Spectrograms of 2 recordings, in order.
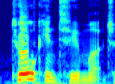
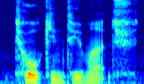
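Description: First: Talking too much, said much louder; louder repeat. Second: Said in the usual way. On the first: Real, not acted. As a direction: repeat it loud, with a blocked-up nose. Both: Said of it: "I'm getting a cold".

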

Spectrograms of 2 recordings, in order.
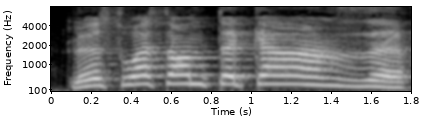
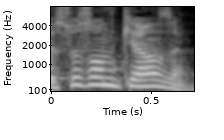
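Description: First: Slow, stretched number announcement; bingo caller. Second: Said in the usual way. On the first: Retold or imitated. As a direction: announce it to the whole hall, drawn out. Monsieur Loyal announces the number. (annonce traînante de monsieur Loyal)

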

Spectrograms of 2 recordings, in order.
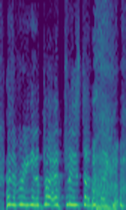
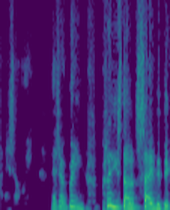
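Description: First: Cracking, much higher pleading voice with a laugh; voice breaking. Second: A whispered start, then a tense, higher plea; desperate hushed plea. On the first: To the security guard, begging with a cracking voice. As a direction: beg as if your voice is about to crack. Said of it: "voice is breaking". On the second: To the security guard, a hushed, pleading whisper. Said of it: "Like, properly, like". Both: Retold or imitated.

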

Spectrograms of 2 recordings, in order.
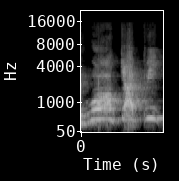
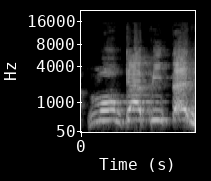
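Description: First: Put-on high shouted child's call; kid soldier shouting. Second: Put-on high, slow child's voice; kid soldier. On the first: Boy checkpoint chief calling out to the captain, high childish shout. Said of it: "on était mort de rire". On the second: Boy checkpoint chief addressing the captain, high slow childish voice. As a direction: imitate the young boy saluting the captain, pitched up high. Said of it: "ça m'a fait marrer".

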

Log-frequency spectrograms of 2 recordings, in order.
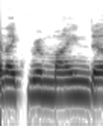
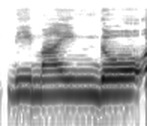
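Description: First: Said in the usual way. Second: Put-on Remindo slow with a slight Japanese accent. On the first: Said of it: "slightly Japanese accent". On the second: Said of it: "in, like, a Jap-, slightly Japanese accent".

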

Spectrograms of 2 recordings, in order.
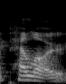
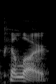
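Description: First: "pillow" said as "pellow"; West Australian "pillow". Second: Said in the usual way. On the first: Shown as a demonstration. Telling her co-host how people from W A talk, "pellow". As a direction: make the first vowel of "pillow" an e. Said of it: "people from W A, they say". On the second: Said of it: "instead of pillow".

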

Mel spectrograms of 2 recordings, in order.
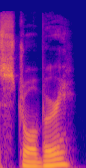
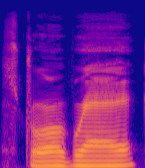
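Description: First: Said in the usual way. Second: Strawberry stretched very slowly, savoured; Strawberry drawled as if tasting it; drawn-out strawberry. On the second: Shown as a demonstration. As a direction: linger over each part of Strawberry. Savouring the word.

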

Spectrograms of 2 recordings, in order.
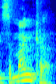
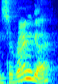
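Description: First: "Samanka" with M and NK, higher; mistaken word. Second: "Saranga" said high and loud, with NG; correct word for insects. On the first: Storyteller revealing his panicked mistake, clearly pronounced "Samanka". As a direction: demonstrate the slip "Samanka", middle syllable mank. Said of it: "I was saying". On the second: Storyteller giving the intended word, clearly pronounced "Saranga". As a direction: demonstrate "Saranga", middle syllable rang. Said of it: "instead of saying". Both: Shown as a demonstration.

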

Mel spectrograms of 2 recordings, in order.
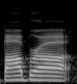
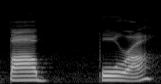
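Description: First: Said in the usual way. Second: Barbora drawn out as "bar-BOR-a"; effortful pronunciation. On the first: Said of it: "or Barbora". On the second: Shown as a demonstration. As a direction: slowly sound out Barbora, stretching the middle. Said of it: "You're trying".

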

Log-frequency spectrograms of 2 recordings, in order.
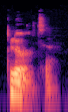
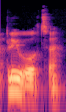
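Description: First: "Blaughter" as one squashed word; mock-careful "Blaughter", T sounded; mimicked mispronunciation. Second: "blue water" as two clear words; normal pronunciation. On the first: Co-host practising the speaker's version, mimicked "Blaughter". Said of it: "you sound like a, um, uh, Duolingo tape". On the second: Shown as a demonstration. Co-host showing how it's usually said, normal "blue water". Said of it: "You say, uh".

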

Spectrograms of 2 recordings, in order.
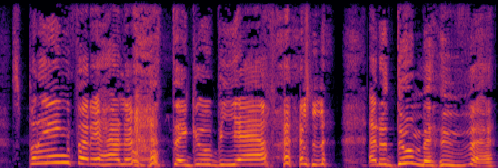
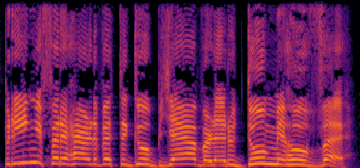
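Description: First: Loud, slow, mock dialect shout sliding into Stockholm; failed Hälsinge imitation. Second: Loud, slow, rough Hälsinge dialect yell; Hälsinge dialect shout. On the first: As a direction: try the Järvsö yell, lose it halfway. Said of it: "Nu blev det stockholmska". (misslyckad imitation av hälsingemål) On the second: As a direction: bellow it like an angry Järvsö farmer. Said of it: "imitera den här meningen som jag säger nu". (hälsingemål, argt vrål) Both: Shown as a demonstration.

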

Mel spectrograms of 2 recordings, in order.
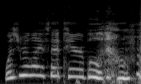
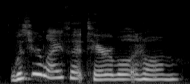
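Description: First: Pitched high and louder, hammed-up despair; mock-anguished mother. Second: Said in the usual way. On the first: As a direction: plead like a dramatic mom. Breaks into laughter reading. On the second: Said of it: "Okay. All right".

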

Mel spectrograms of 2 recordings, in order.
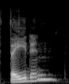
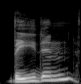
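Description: First: "Faden" said as FAY-den; long-a pronunciation. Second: "Faden" said as FEE-den; long-e pronunciation. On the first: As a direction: say "Faden" with an ay in the first syllable. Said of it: "I'm assuming it's Faden". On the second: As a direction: say "Faden" with a long ee in the first syllable. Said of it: "It's P H E D O N and not Feeden". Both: Real, not acted.

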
